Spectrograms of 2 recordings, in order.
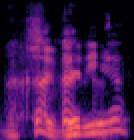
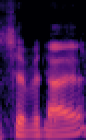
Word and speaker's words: Shavidia: Shavidia? Wait, it's Shavidia, not Shevadiah? Shavidia. Well, that's how it's said in the audiobook, anyway.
